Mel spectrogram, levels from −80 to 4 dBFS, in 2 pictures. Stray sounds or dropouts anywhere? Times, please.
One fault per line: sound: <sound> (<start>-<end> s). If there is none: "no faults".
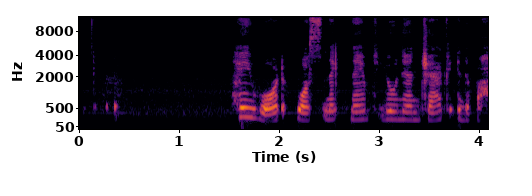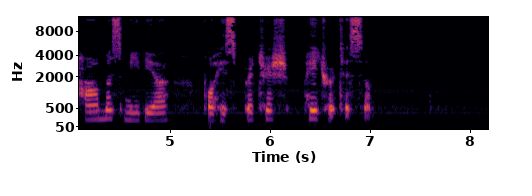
no faults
